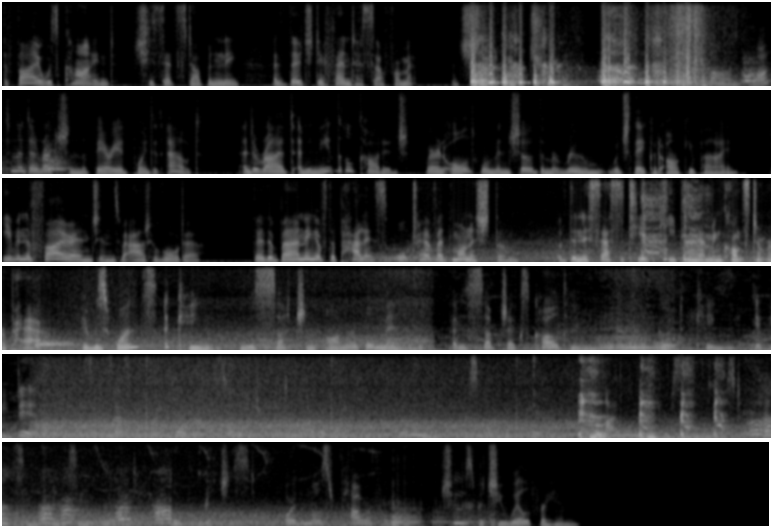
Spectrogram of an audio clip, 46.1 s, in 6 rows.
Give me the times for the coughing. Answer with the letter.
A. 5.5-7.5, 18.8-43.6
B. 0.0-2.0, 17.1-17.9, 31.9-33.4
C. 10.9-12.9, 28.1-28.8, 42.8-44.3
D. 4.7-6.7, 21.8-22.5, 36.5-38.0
D.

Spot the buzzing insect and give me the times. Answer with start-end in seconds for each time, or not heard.
5.5-7.5, 18.8-43.6.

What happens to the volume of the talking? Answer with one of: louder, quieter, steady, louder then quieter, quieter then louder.
louder then quieter.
